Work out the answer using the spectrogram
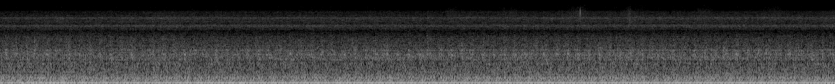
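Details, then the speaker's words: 1977 Dodge D150 Adventurer truck revived after sitting 12 years; idling in neutral, not yet warm, after spark plugs cleaned up the idle. Fairly steady idle rumble with a light quick ticking puff from an exhaust leak, otherwise idling nicely. "I mean, it has an exhaust leak, but it actually idles pretty nicely, surprisingly."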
